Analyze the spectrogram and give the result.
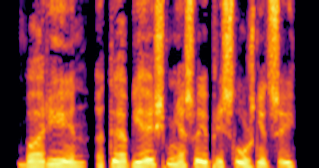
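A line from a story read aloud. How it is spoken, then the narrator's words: Pleading question. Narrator (Russian): умоляющим тоном спросила Анна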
